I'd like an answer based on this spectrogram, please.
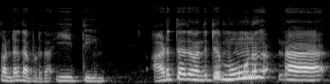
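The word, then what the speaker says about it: ethene: ஈத்தீன். Pronounce பண்ணுறது அப்படி தான், ஈத்தீன்.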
